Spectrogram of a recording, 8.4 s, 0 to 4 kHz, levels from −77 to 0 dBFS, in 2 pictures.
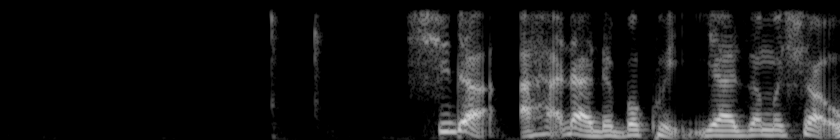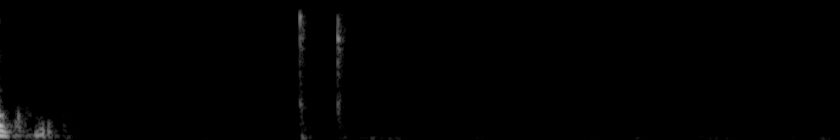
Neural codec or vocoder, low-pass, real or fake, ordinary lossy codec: vocoder, 44.1 kHz, 128 mel bands, Pupu-Vocoder; 3.6 kHz; fake; none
